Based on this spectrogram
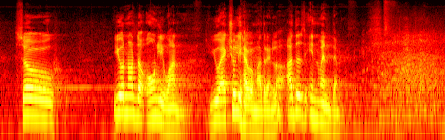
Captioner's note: laughter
